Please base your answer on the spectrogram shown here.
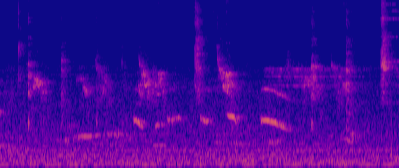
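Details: Indian ringneck parakeet kept as a pet, uttering short chirps and clipped whistled notes every half second or so, some sliding downward, between sharp clicks, over steady low room hum.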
